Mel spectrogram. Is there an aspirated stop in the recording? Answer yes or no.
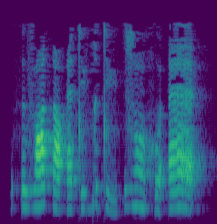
no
